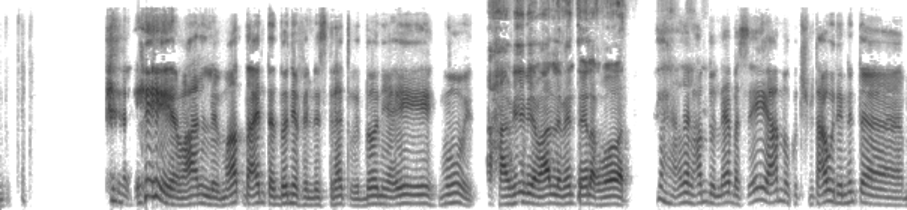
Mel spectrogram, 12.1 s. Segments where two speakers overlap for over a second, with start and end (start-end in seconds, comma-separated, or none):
none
